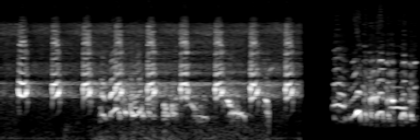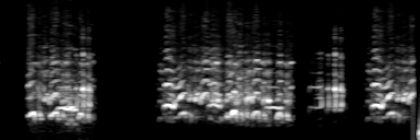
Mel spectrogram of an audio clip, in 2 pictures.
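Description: Turkey gobbling in rapid, bubbling rattles, delivered in four or five bursts separated by short silences.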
